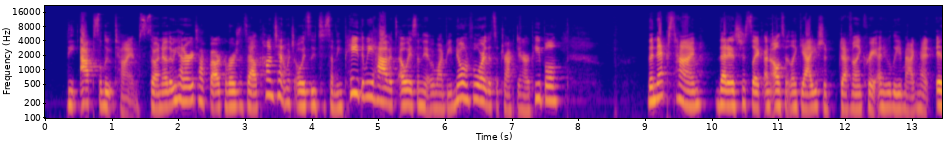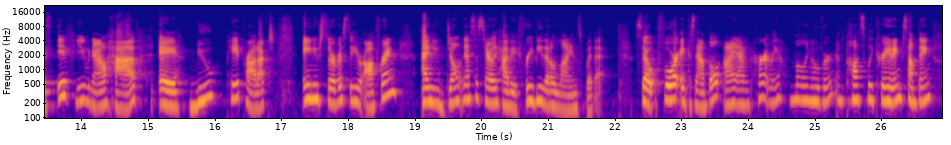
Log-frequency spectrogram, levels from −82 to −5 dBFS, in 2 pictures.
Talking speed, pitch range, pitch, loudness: 215 wpm, 175-235 Hz, 195 Hz, -25 LUFS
